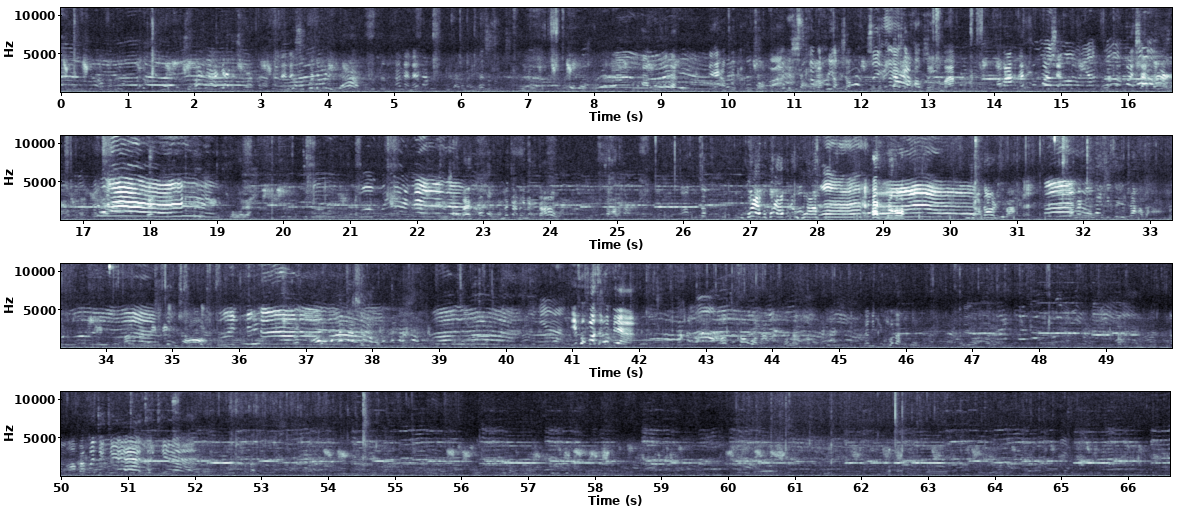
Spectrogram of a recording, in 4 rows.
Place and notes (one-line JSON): {"title": "Yangpu Park, Shanghai - In the Square", "date": "2013-11-26 11:47:00", "description": "Woman and child on the square, There erhu sound nearby, Binaural recording, Zoom H6+ Soundman OKM II", "latitude": "31.28", "longitude": "121.53", "altitude": "5", "timezone": "Asia/Shanghai"}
